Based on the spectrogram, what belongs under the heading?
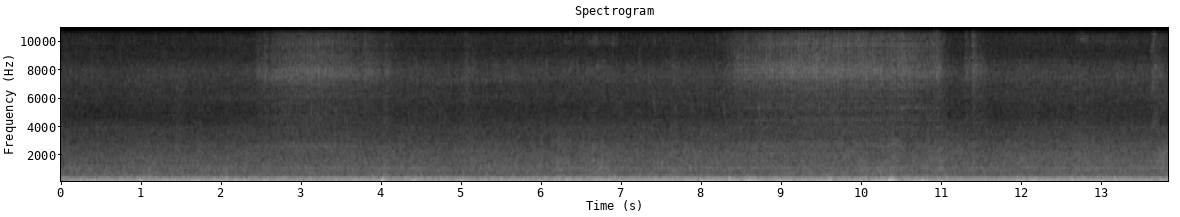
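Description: Wind rushing over the microphone at the open window of a moving passenger train, over the low rumble of the train running along the track and a steady hum. A higher hiss swells about three seconds in and again around nine seconds in.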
